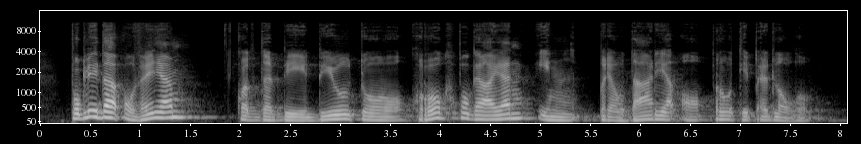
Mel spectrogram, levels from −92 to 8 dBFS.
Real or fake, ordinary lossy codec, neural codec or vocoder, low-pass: fake; none; codec, 24 kHz, 1 kbps, SNAC; 10.8 kHz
